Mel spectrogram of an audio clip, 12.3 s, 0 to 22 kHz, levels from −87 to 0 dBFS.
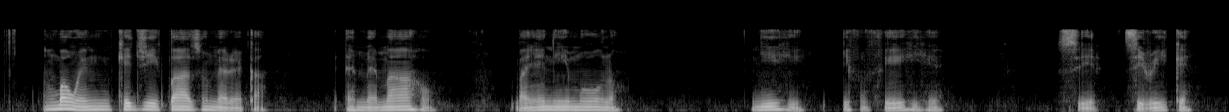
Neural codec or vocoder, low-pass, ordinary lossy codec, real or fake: codec, 16 kHz, 4.8 kbps, FACodec; 7.2 kHz; none; fake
